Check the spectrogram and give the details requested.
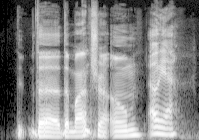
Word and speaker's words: Om: M the the Mantra om oh yeah so it's spelled om M but you're supposed to say it like a u m in like the most relaxed way like like that that's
